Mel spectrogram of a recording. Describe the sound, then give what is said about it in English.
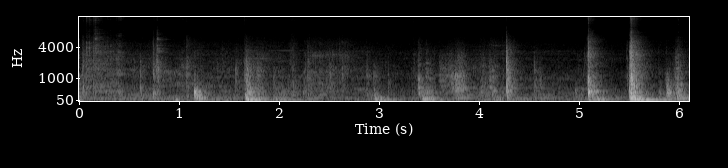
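A door being shut: a series of soft thumps and wooden clunks spread over several seconds, the loudest knocks near the end, with no talking. “sorry for the background noise, I gotta shut my door.”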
